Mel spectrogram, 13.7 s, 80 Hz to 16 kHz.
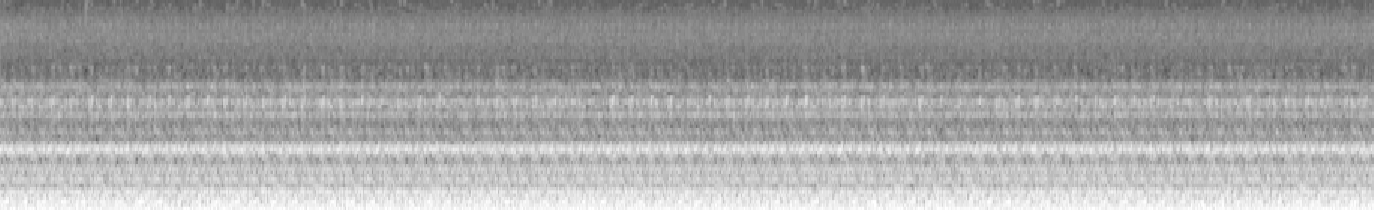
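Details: Ford Super Duty 6.7 diesel after a 56°F cold start: deep, smooth rumble at steady low idle after a slight rpm drop, no knocks or hunting; owner unsure if block heater turning off; normal idle.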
